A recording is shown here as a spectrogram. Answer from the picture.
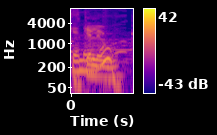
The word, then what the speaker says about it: Skelewu: Is that how you say it, really? – Yes, Skelewu.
